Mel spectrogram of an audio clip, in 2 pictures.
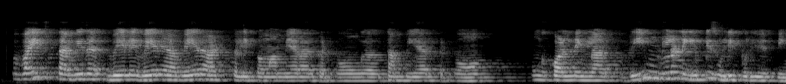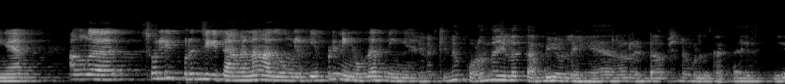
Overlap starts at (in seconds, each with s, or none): none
